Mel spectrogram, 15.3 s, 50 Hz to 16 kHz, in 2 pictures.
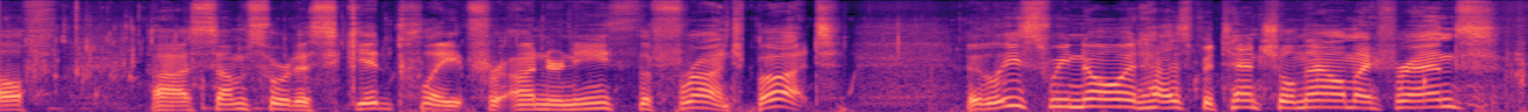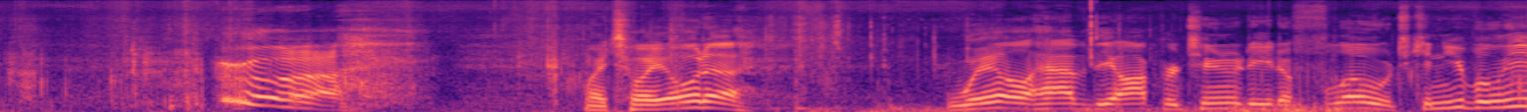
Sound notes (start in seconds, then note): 8.7 grunting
